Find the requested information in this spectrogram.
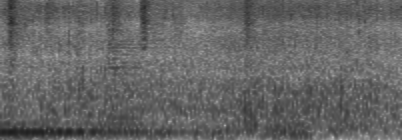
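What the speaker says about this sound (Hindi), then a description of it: "बहुत शोर मचा रही हैं लहरें।" Waves on Pangong Lake, a steady rushing wash of water lapping close by, loud and continuous over two seconds with no voices.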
